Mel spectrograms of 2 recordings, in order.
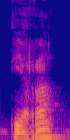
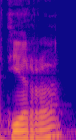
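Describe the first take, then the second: First: Tierra stressed on the last syllable, tierrá; wrong stress. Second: Said in the usual way. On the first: Shown as a demonstration. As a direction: put the accent on the final -rra of tierra. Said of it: "hago esas palabras agudas". (tierra con acento agudo, tierrá) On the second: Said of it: "sonaría más o menos así".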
